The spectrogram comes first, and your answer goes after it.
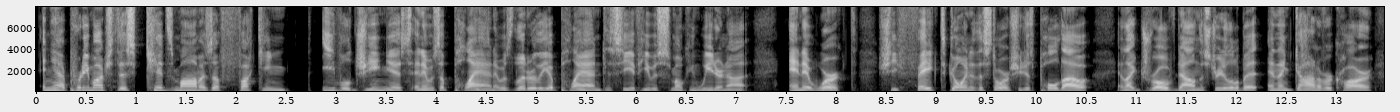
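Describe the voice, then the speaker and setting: A man's voice: mid-range voice, no echo, studio quality. A man telling a story in a casual, rambling way, swearing freely as a vlogger. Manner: profane, rambling, animated.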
